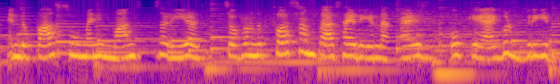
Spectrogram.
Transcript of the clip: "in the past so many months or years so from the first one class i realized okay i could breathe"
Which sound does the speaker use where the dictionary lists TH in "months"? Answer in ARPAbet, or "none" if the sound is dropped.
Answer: S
